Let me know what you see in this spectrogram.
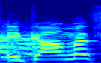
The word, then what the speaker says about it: اقامت: اچھا کچھ لوگ اس کو اقامت کہتے ہیں. اقامت اقامت اقامت نہیں ہوتا, درست تلفظ کیا ہے؟ – اقامت. – صحیح اس کا تلفظ ہے.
